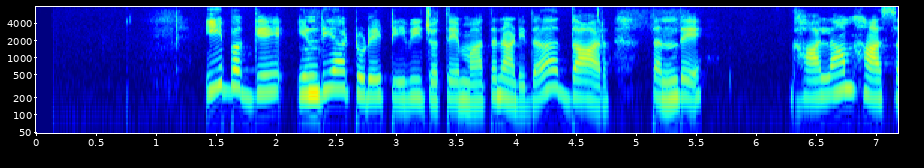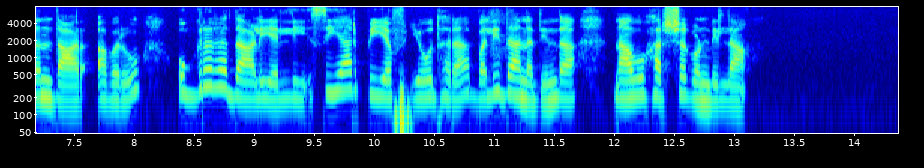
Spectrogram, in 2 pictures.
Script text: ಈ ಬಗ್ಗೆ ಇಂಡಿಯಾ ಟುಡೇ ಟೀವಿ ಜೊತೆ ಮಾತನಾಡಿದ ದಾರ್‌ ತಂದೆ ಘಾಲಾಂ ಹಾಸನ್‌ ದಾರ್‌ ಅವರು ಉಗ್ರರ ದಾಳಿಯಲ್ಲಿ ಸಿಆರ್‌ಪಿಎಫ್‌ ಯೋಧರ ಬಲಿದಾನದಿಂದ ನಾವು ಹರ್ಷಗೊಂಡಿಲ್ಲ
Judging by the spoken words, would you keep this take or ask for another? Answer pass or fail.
pass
